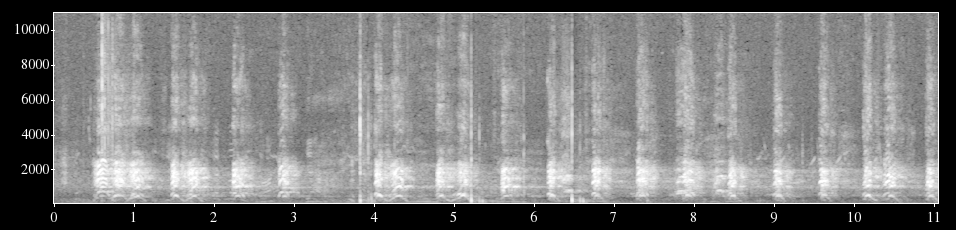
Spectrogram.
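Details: Dog barking through a training session on 5 May 2015; a long series of sharp, forceful barks, sometimes in quick pairs, with a human voice apparently mixed in during the middle stretch.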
